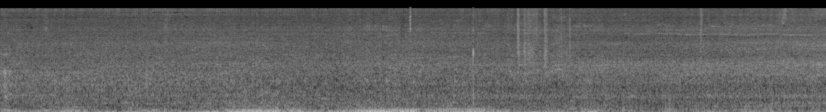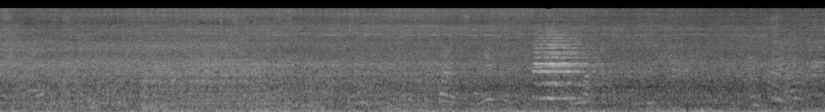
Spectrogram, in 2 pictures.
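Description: Low rumble of a vehicle driving slowly on a town street, heaviest in the first few seconds and then steady. A short car-horn toot sounds near the end.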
